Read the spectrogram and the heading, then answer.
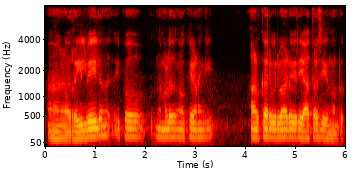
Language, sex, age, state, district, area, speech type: Malayalam, male, 18-30, Kerala, Thiruvananthapuram, rural, spontaneous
